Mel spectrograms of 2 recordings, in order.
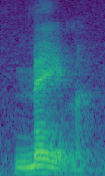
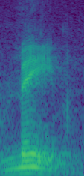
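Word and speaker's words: mem: Mame. Make certain you get that A sound in there. Mame.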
